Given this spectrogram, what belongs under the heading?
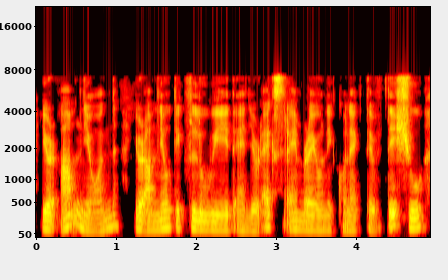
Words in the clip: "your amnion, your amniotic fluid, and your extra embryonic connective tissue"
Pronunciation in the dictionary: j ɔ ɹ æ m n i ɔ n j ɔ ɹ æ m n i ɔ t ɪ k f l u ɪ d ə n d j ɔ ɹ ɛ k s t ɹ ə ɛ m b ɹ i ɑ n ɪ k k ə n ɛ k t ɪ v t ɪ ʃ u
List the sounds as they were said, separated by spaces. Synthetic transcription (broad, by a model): j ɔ ɹ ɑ m n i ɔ n j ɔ ɹ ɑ m n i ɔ t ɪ k f l u ɪ d ə n d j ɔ ɹ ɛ k s t ɹ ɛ m ɹ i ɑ n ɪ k k ə n ɛ k t ɪ v t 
